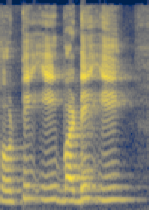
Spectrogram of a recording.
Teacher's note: तालव्य स्वर ये वो स्वर है जो कंठ से ध्वनि आकर तालु भाग का स्पर्श करती है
